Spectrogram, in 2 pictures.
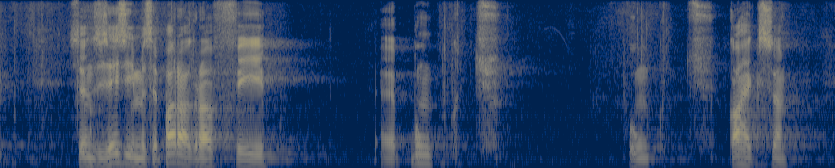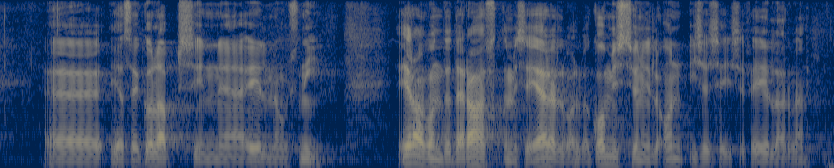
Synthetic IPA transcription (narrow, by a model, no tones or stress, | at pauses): se̞o̞nsiːse̞s̬ʲime̞se̞pɑɾɑɡ̥rɑfi | puŋkt̪ | puŋkt̪kɑɦe̞ksɑ | jɑse̞ːkɤlɑb̥siːne̞ːlnɤwsniː | ʔe̞ɾɑko̞nd̪̥ɑd̪̥e̞ɾʔɑɦɑst̪ɑmise̞jæɾe̞lvɑ̰lve̞ko̞misio̞nʲilo̞̰nise̞se̞jsev̥e̞ːlɑrve̞̰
